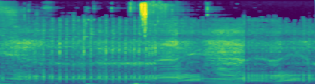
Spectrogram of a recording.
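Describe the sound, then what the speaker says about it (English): Dirt bike engine at a hare scramble trail race revs hard and continuously while the bike is wrestled up out of a steep hole, its pitch rising and falling through repeated throttle blips, loud and close with no talking. "this is steep and I'm having a hard time getting the bike out of this hole"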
